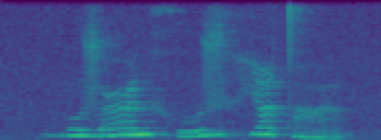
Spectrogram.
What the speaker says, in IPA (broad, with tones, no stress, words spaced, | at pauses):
bo˨z ʕɨ˦xo˨˦z xi˦tˤɐ̃˨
